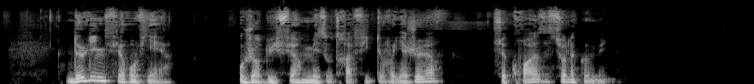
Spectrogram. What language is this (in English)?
French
